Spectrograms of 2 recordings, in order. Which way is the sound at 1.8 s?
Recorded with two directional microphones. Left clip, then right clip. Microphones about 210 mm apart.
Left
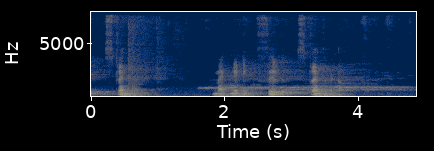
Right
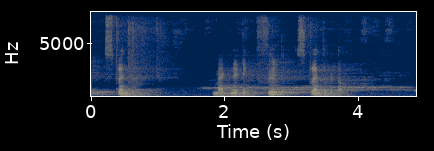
45° right (ahead or behind).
